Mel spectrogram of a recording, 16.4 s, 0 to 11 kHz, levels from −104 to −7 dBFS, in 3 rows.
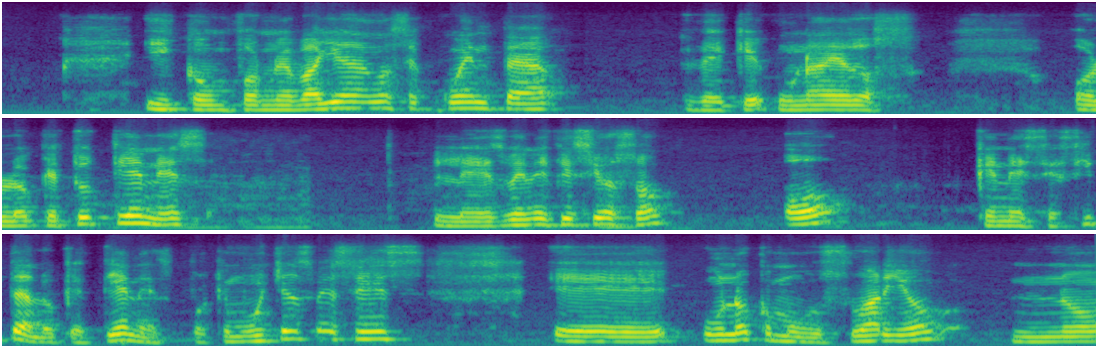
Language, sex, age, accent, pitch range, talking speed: Spanish, male, 30-49, Mexican, 135-180 Hz, 115 wpm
